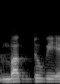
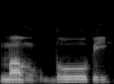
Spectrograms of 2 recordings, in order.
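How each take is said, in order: First: The gh sound is stopped quickly. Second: The gh sound is held for a moment. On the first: The speaker calls it wrong. "So আমরা মাগদুবি এভাবে পড়ব না।" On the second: The speaker calls it right. "একটুক্ষণ ধরে রেখে তারপর মগদুবি এভাবে পড়ব।"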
